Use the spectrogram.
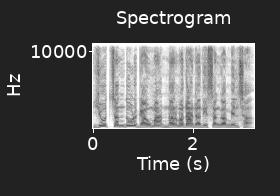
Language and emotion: Nepali, neutral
